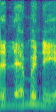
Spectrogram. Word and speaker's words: anemone: It's called an anemone.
